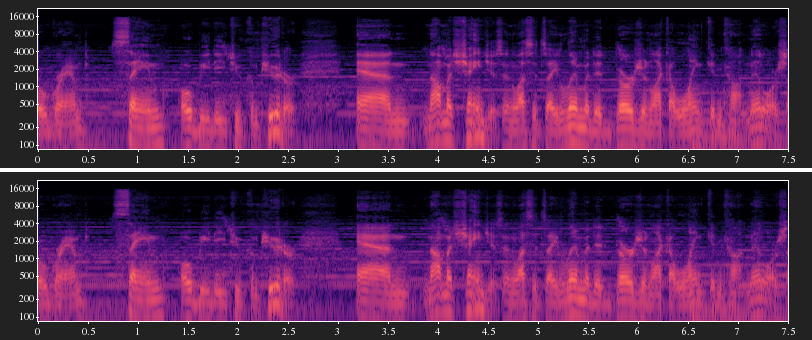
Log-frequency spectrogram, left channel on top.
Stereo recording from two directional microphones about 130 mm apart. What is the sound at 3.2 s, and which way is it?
Speech, 25° left (ahead or behind).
